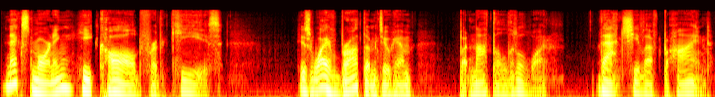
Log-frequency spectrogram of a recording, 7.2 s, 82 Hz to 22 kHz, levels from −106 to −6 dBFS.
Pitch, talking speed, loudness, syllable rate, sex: 100 Hz, 185 wpm, -20 LUFS, 4.9 syllables/s, male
